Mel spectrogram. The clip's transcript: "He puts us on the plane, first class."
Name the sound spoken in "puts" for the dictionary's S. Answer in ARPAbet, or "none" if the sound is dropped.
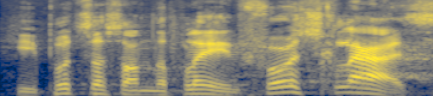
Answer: S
